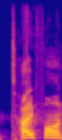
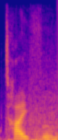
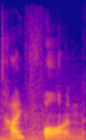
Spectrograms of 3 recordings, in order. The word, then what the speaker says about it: Typhon: died again hi guys stop calling them typhoon it's pronounced Typhon I believe okay yeah we can't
